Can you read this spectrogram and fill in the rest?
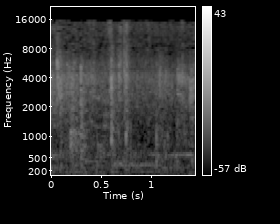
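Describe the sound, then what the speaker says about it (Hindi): Pigeons cooing in a pet shop, with soft, low, throaty coos repeating a few times over quiet room ambience, fairly faint and brief. "बहुत वधिया चंगे कबूतर"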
